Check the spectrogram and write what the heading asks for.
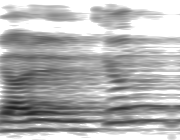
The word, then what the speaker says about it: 멸균: 그래서 멸균이라고 읽어야 되고 멸균 그러면 버섯을 없애다 라고 풀면 안 되겠죠.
